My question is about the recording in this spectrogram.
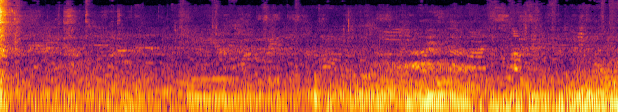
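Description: Busy pedestrian street ambience: passersby talking, with a vehicle engine running close by that grows louder through the second half.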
